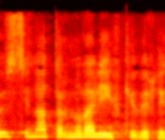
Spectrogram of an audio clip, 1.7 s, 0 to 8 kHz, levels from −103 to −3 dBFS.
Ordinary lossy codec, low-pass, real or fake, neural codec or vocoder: AAC, 32 kbps; 7.2 kHz; fake; autoencoder, 48 kHz, 32 numbers a frame, DAC-VAE, trained on Japanese speech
